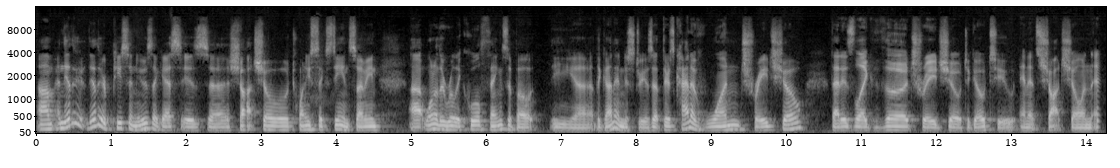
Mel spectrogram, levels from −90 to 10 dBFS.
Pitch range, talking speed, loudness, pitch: 95-120 Hz, 225 wpm, -19 LUFS, 105 Hz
